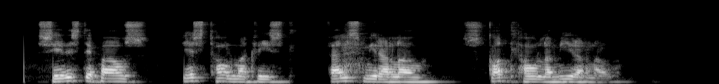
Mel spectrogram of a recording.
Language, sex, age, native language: Icelandic, male, 40-49, Icelandic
